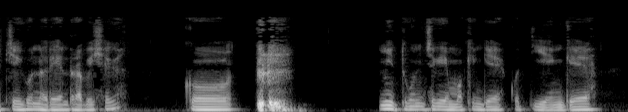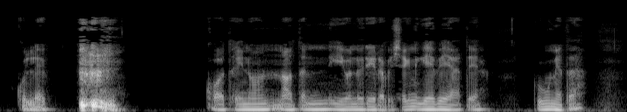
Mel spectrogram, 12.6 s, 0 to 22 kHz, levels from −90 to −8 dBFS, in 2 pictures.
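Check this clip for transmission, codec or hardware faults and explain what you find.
There is one codec fault, present throughout the speech: low-bitrate audio saved at a high bitrate. Everything above about 11.5 kHz is missing, and a spectrogram shows a flat, hard ceiling there across the whole clip. The cause is likely an earlier low-bitrate MP3 pass, re-encoded at a much higher rate. That second encode kept the first one's cut-off and its artefacts, since raising the bitrate cannot restore discarded detail.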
